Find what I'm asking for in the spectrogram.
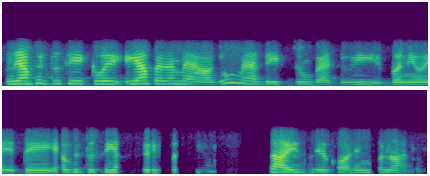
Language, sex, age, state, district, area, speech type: Punjabi, female, 18-30, Punjab, Fazilka, rural, conversation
